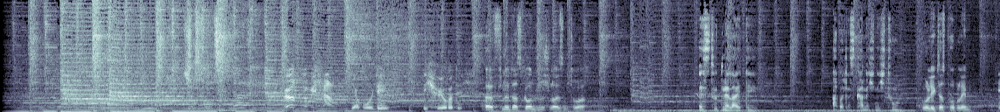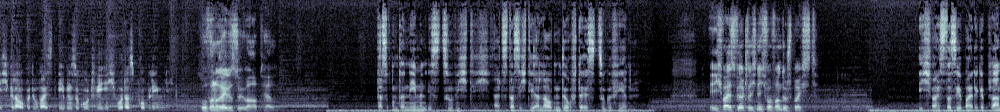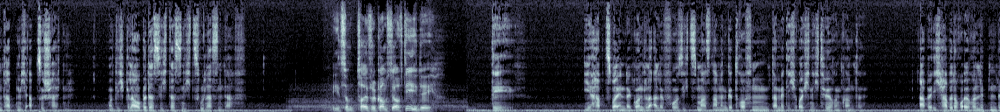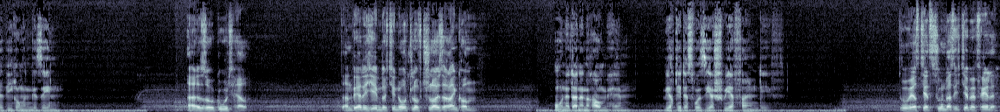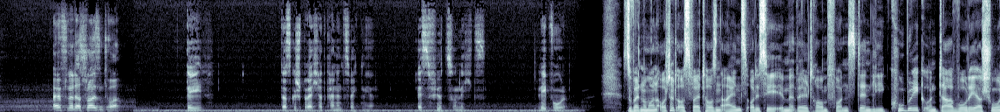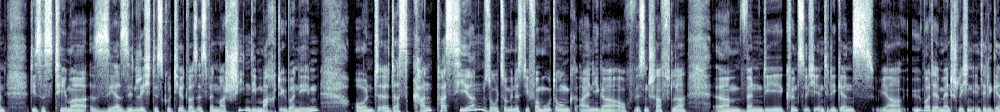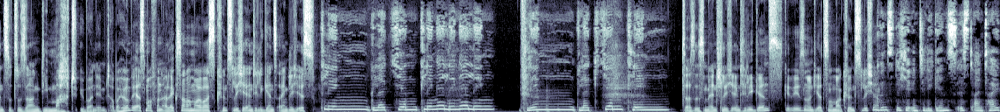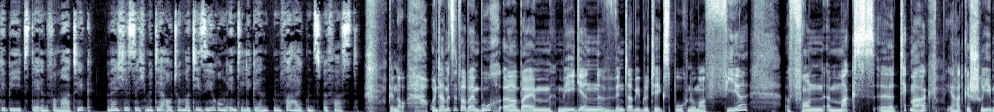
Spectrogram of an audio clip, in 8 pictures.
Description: Was: Studiogespräch zum Buch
